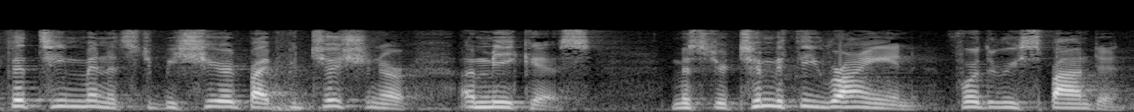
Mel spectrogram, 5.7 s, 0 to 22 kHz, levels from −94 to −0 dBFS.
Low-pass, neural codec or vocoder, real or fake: 7.2 kHz; none; real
